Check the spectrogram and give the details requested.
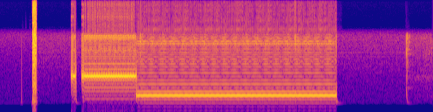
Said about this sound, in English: standby for tones.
